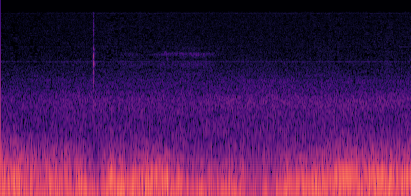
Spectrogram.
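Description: Steady low outdoor rumble with a faint hum, and a single short click about a second in.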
